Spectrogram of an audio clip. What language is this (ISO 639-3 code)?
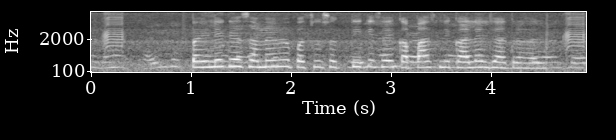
bho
